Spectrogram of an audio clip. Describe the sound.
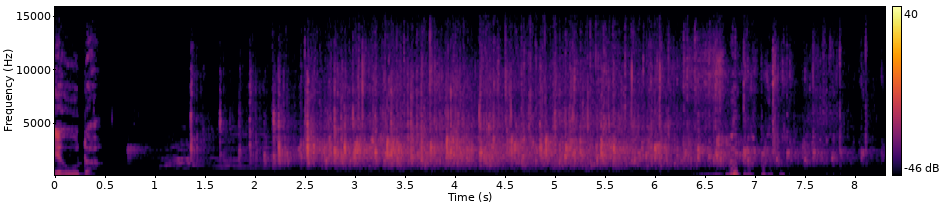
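An audience breaks into sustained applause, a dense, steady wash of many hands clapping for several seconds after a brief voice at the start, with a few louder claps near the end.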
